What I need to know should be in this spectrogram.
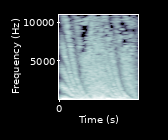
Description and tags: Stages of Production :
I created this sound using pink noises to which I added phaser twice. I created several pists to make this binaural sound and added fade-in and fade-out effects to perfect this science-fiction like sound.
Descriptif selon la typologie de Schaeffer :
Code correspondant : X
Analyse morphologique de l’objet sonore :
1) Masse
On peut entendre des sons complexes mêlés à certaines hauteurs donc nous pouvons parler de sons cannelés.
2) Timbre harmonique
Electrisant
3) Grain
Le son comporte du grain d’itération.
4) Allure
L’allure est mécanique, ce son est assez électrique, du coup on peut noter une impression de vibrato.
5) Dynamique
L’attaque est abrupte, très peu graduelle dû au très court fondu en ouverture.
6) Profil Mélodique
Le profil est ascendant puis descendant donc on peut parler de variation serpentine.
7) Profil de Masse
Il s’agit d’un profil de masse en creux.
